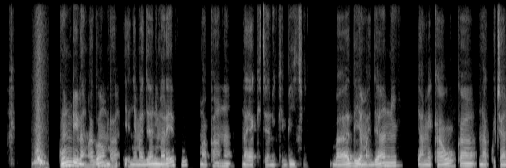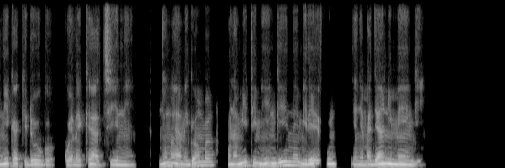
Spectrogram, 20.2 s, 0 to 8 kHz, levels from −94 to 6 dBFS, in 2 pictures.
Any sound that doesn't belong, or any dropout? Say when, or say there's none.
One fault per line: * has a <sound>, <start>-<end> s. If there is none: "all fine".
* has a whoosh, 0.6-1.0 s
